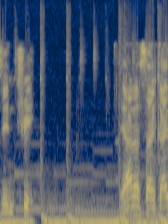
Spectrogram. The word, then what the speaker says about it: Twi: to the pronunciations in Tri. You understand? Because it's not pronounced. Even though it's spelled T-W-I, it's spelled like a C-H. It's pronounced C-H, Tri.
